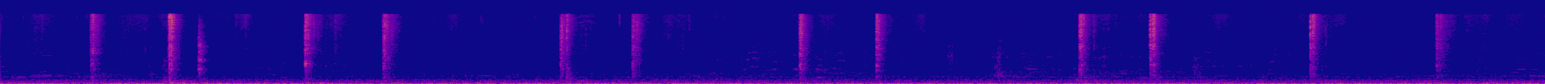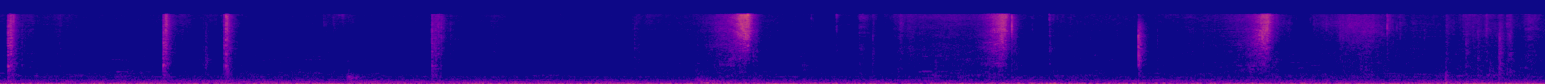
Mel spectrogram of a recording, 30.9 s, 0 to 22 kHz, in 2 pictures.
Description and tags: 8. Pasos de ave Bird steps
Bird looking creature walking on wood floor, made with a weird belt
